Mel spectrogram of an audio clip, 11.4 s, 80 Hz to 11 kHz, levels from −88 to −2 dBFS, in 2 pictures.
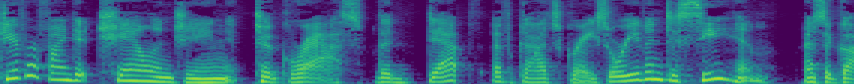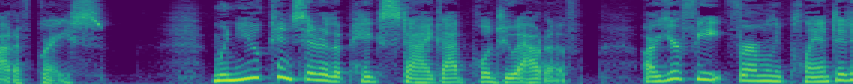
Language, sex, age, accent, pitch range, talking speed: English, female, 40-59, American, 150-210 Hz, 200 wpm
